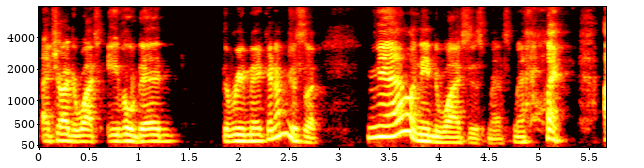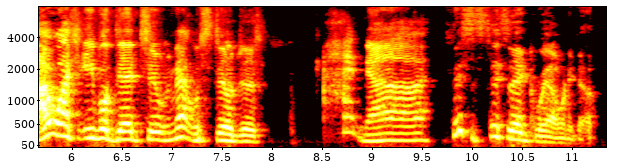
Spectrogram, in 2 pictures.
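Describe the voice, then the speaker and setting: Man with very lively, swooping intonation. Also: on the high side, normal speed. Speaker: co-host on a movie talk show. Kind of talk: casual banter.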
